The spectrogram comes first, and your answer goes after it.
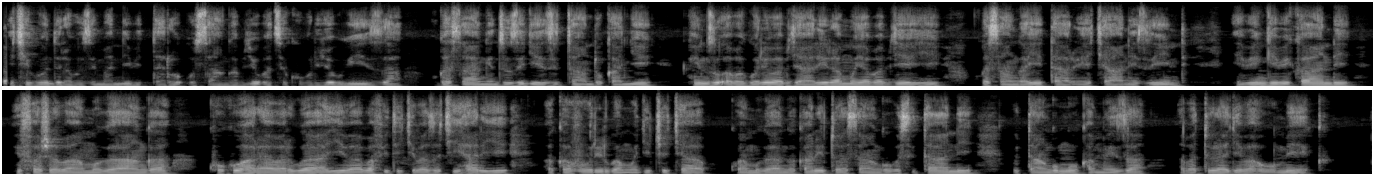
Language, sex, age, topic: Kinyarwanda, male, 25-35, health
